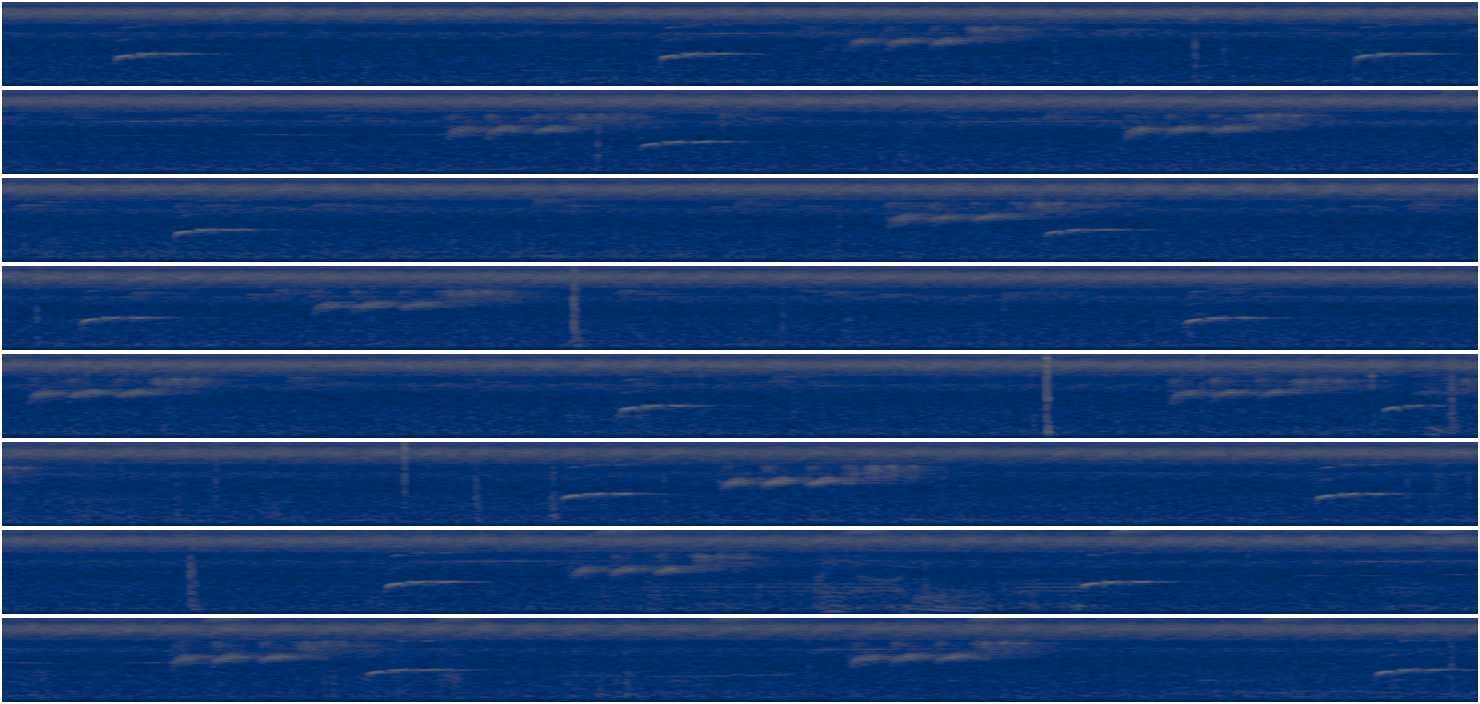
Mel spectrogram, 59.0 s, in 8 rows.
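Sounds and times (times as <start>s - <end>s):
high-pitched insect drone: 0.0s - 59.0s
bird whistle calls: 49.6s - 50.2s.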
